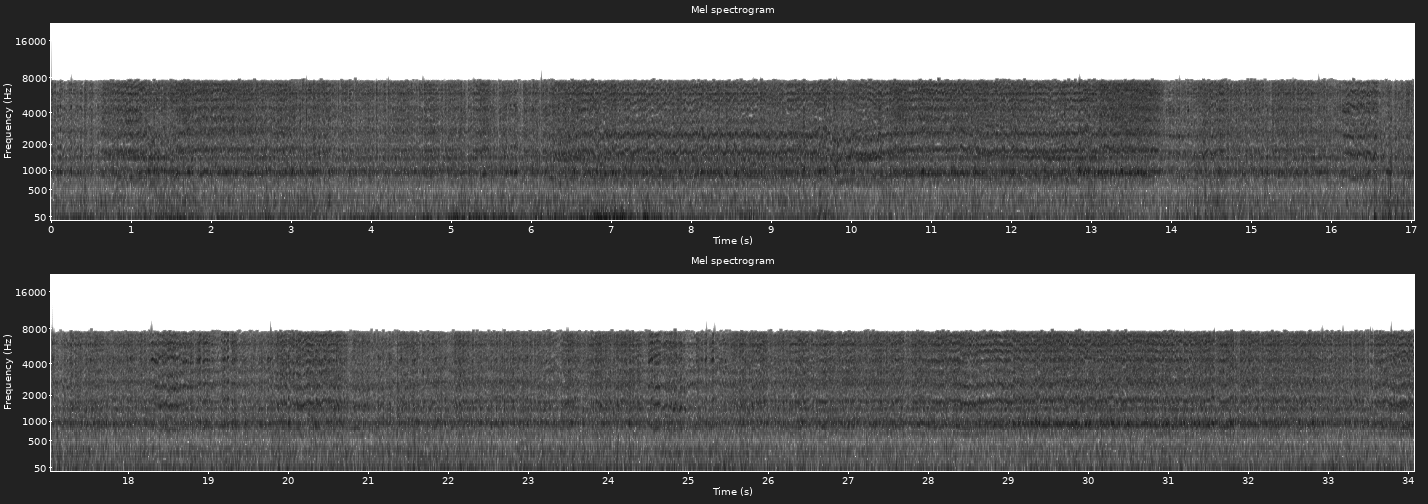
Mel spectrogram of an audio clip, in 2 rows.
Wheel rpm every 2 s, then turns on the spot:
220, 230, 230, 210, 190, 210, 220, 230, 220, 230, 220, 230, 220, 230, 230, 240, 230.
none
